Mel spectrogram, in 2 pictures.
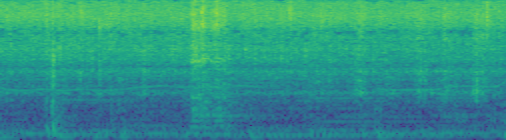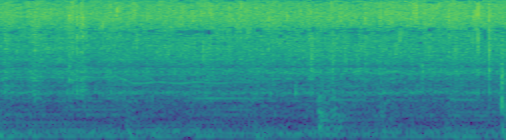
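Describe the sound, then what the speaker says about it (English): Onion with salt sautés in a pan for a butternut squash soup, giving a continuous close sizzle broken by a few scraping stirs and spoon knocks. No one speaks. "I always like to put salt while I'm sauteing the onion first."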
